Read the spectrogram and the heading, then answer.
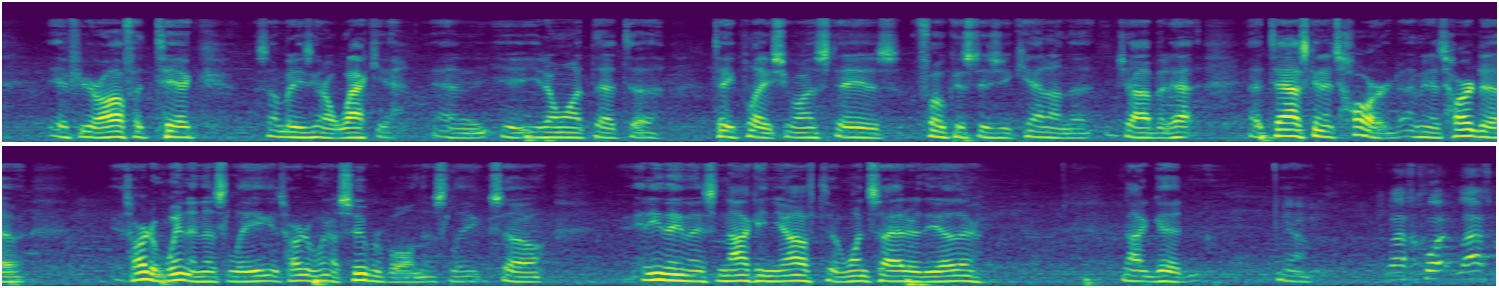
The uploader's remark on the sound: live from the Combine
